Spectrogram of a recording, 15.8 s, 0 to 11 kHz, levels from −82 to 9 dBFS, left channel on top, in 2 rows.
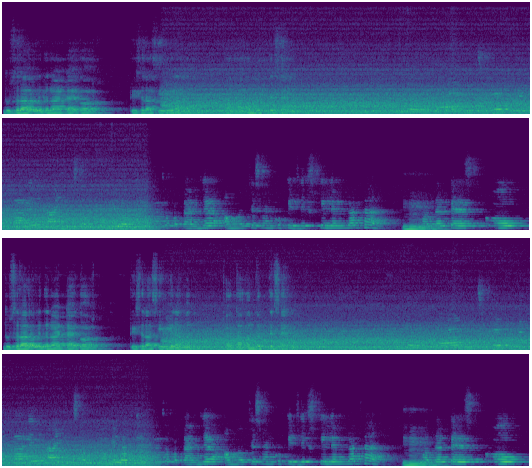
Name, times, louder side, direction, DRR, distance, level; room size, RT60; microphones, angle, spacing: voice 1, 0.0-1.4 1.9-3.0 3.3-4.4 13.9-14.4, right 1 dB, 65° right, -1 dB, 3.0 m, -26 dB
voice 2, 0.7-1.1 6.1-13.6 14.2-15.5, right 1 dB, 10° right, -6 dB, 2.4 m, -31 dB
Aircraft, 2.4-10.1, left 1 dB, 50° left, 4.3 m, -27 dB
22.0 x 15.5 x 2.7 m, 0.83 s
head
